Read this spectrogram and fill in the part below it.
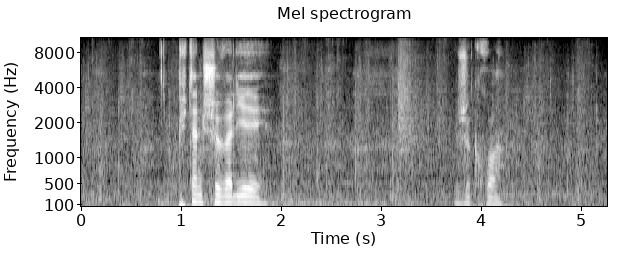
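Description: A young man speaks briefly and with animation close to a microphone.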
